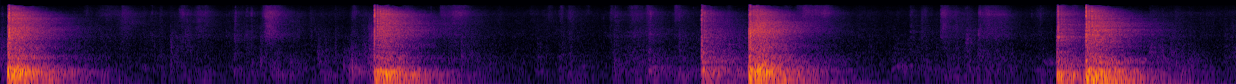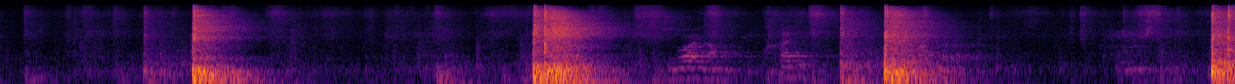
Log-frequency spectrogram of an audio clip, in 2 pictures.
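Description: Bodies slam onto a padded mat with loud thuds that echo in a bare room.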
